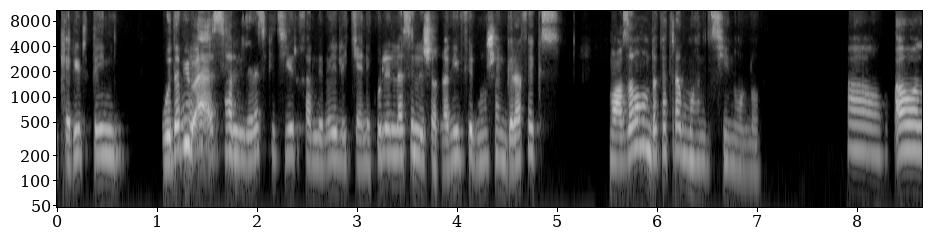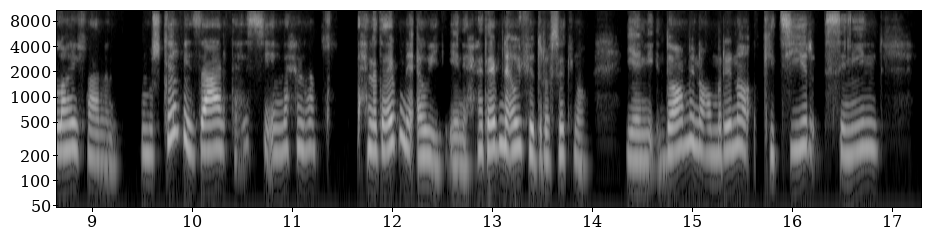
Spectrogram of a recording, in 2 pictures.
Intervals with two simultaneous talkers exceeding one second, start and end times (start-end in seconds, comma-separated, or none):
none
